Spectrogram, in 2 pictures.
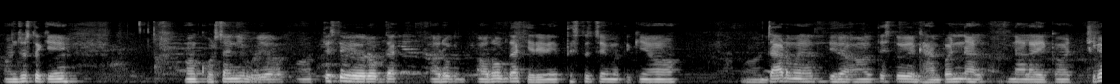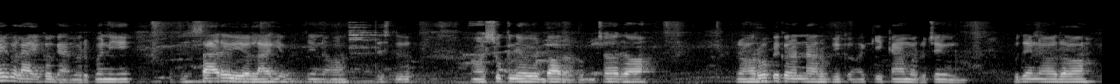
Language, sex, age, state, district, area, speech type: Nepali, male, 18-30, West Bengal, Jalpaiguri, rural, spontaneous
